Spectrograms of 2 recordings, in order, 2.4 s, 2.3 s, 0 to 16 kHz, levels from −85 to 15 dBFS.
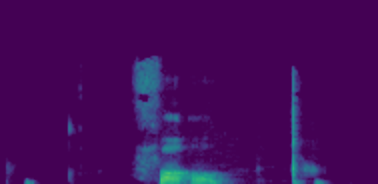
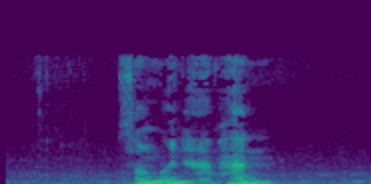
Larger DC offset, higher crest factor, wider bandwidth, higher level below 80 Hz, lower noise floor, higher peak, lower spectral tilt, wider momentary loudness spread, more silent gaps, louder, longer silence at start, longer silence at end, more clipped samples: neither; first, 24 dB vs 18 dB; about the same, 11.5 kHz vs 11.5 kHz; second, -68 dBFS vs -54 dBFS; first, -63 dBFS vs -53 dBFS; first, -4 dBFS vs -8 dBFS; about the same, -5 dB/octave vs -6 dB/octave; first, 15 LU vs 10 LU; neither; about the same, -23 LUFS vs -25 LUFS; second, 0.15 s vs 0.75 s; first, 0.35 s vs 0.05 s; neither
